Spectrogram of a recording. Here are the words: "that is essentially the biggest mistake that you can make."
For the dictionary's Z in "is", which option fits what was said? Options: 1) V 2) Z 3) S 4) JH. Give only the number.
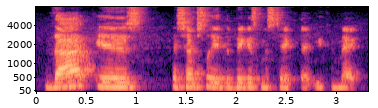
2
